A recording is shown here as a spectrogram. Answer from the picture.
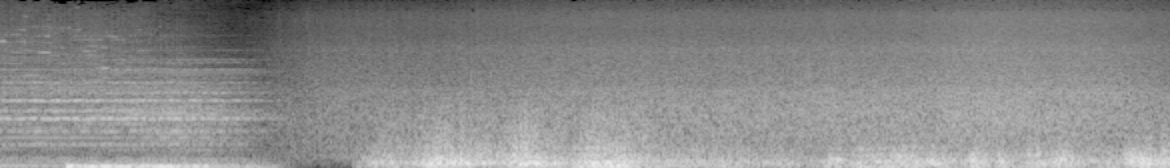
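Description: A steady downpour hisses over deep, rolling thunder. The rumbling swells and fades in long waves, loud, and no voices can be heard.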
